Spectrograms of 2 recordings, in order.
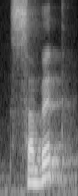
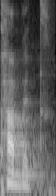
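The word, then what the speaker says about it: ثابت: तो पहले जिसे भेजा मोहम्मद बिन अब्दुल्ला ने, उसका नाम था सबित या थाबित, अलग अलग तरह से प्रोनाउंस किया जाता है।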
